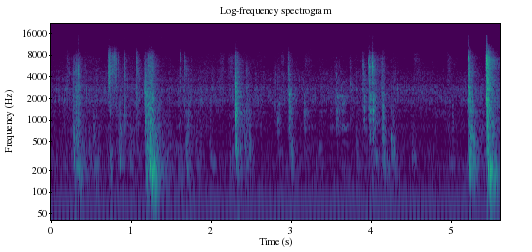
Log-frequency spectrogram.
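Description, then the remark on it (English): A door being handled as a man walks out: several sharp clicks and hollow thunks spread over a few seconds, moderately loud, with a final pair of knocks as it shuts. No one speaks. “Taking his jacket off the chair, he turns and walks out the door.”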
